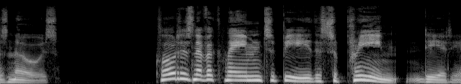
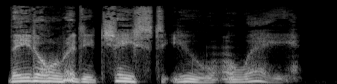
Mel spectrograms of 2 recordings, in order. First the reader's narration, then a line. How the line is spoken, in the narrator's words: Zena growled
